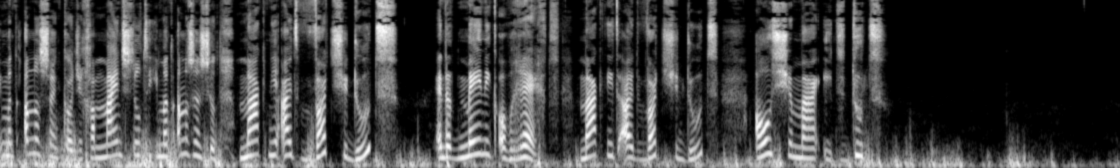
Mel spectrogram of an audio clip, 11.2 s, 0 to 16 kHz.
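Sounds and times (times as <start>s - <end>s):
wind blowing outdoors buffeting against the microphone: 0.0s - 11.1s
speech: 0.1s - 8.9s.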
